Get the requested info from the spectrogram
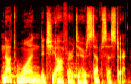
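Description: A man's voice: low voice, normal speed. A man reading a scripted fairy tale as a storyteller.

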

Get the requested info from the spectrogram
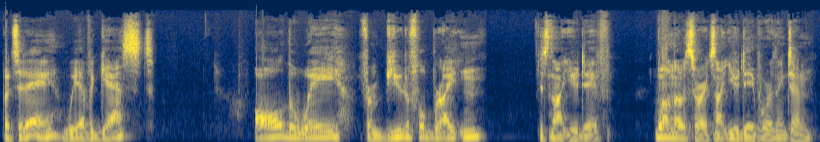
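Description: Canadian man, podcast host, husky voice, dry close sound, joking casual chat. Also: medium pitch, moderate pace, darkish tone, no room sound. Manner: joking, teasing. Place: warehouse with a bottling line.

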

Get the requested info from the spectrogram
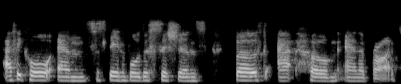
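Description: A woman from Hong Kong, a guest educator, speaking in a measured, thoughtful way in an interview. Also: fairly low pitch, flat delivery, no room sound. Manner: measured, thoughtful, light laughs. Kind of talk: interview conversation. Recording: dull muffled sound, dry.

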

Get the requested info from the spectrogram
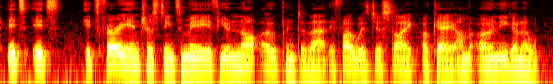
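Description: A man with a gravelly, fry-edged voice talks casually on a podcast. He often stumbles, repeating words and restarting his thoughts as he goes. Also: mid-range voice, fairly even intonation, fast, mellow. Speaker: podcast host. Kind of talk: casual conversation.

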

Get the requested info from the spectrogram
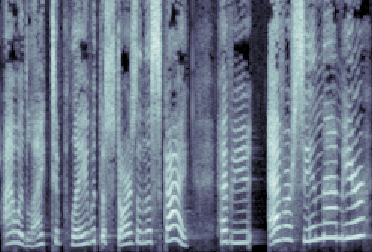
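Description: A woman's voice: very high voice, animated, measured pace, dry recording, clean studio sound, pitched above the performer's own voice. A woman voicing a polite, determined little girl in a folk tale. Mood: polite hopeful.

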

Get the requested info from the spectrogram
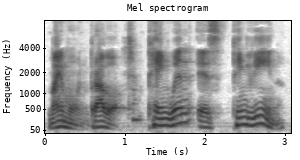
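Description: A man's voice: fairly low pitch, big pitch swings, takes it slowly, fairly bright tone. A man hosting a podcast language lesson in a casual, playful and encouraging way. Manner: encouraging, praising the learner often.

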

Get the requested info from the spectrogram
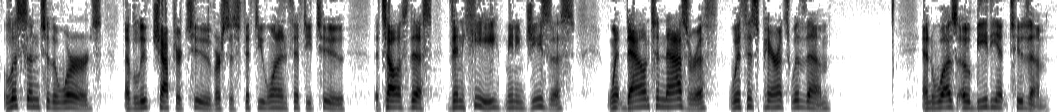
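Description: A pastor preaching a sermon, speaking earnestly with frequent restarts, his voice going hoarse. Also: on the high side, unhurried, in a large hall, low-quality recording.

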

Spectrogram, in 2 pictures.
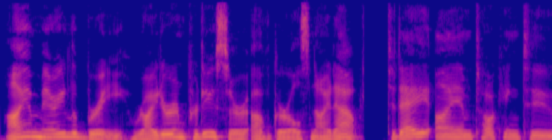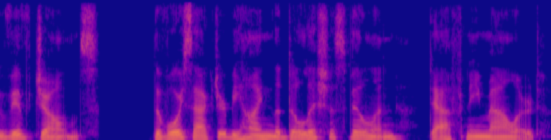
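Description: Woman podcast host with a pretty low voice, doing a chatty interview. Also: lively intonation, a little slow, darkish tone. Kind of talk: conversational interview.

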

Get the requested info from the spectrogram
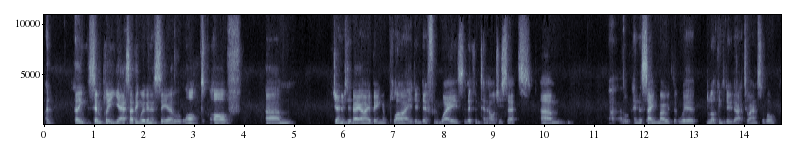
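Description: A man's voice: low voice, fairly even intonation, moderate pace, slight background noise. A British man taking part as a guest in an interview, explaining his views in a conversational way and thinking aloud with small restarts. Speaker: guest, product director.

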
